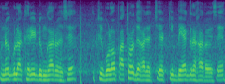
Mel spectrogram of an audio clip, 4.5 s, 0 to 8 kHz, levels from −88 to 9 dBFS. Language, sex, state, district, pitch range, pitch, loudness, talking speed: Bengali, male, Assam, Hailakandi, 165-185 Hz, 175 Hz, -14 LUFS, 160 wpm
